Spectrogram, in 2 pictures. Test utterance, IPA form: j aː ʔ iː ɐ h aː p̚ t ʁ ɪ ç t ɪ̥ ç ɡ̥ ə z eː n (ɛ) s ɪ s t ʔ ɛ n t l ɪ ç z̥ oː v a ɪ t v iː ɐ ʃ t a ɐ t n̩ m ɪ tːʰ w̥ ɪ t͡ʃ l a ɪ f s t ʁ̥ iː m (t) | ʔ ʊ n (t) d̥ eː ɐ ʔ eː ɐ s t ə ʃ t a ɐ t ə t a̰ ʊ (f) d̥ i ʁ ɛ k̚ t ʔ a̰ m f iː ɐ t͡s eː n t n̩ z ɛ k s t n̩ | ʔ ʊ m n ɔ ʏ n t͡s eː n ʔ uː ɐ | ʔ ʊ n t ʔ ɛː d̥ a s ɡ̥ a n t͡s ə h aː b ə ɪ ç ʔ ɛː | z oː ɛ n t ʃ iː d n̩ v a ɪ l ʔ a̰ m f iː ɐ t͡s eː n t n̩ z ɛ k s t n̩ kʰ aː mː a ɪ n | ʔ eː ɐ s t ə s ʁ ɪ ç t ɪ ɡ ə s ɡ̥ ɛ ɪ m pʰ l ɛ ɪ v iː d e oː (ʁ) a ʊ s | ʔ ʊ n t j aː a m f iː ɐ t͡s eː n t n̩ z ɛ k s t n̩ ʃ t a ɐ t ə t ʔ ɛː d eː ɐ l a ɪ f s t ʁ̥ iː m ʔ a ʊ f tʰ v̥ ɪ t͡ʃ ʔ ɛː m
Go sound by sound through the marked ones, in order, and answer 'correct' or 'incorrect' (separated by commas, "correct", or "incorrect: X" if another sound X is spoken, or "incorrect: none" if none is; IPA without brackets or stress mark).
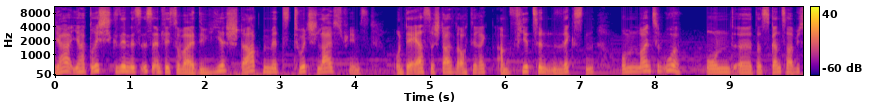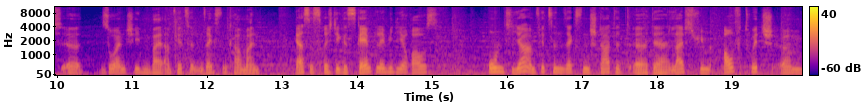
correct, incorrect: s, correct, incorrect: x, correct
